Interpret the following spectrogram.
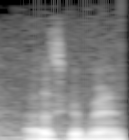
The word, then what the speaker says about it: Azkaban: that's definitely Hall is part to prison to Azkaban or money yeah this is it both great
